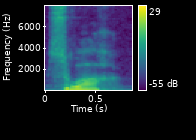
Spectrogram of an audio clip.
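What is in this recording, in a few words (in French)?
"soir", French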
